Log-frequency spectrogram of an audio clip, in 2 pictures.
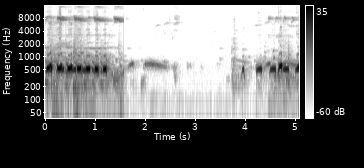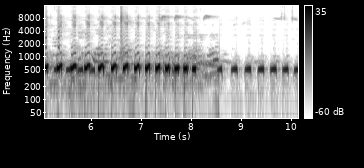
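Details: White-eared brown dove calling, used as a hunting lure: a fast series of low hollow coos, each note short and evenly pitched, a pause, then a longer run of repeated hoots ending in slower spaced notes.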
